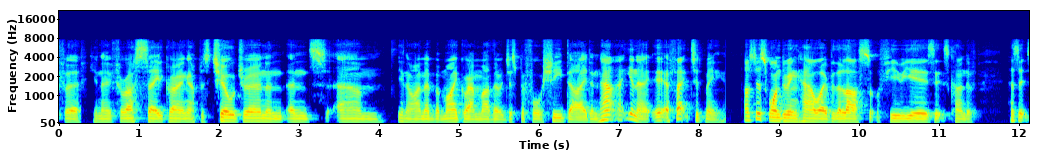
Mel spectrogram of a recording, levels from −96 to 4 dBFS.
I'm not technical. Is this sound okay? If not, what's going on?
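Yes, nothing is wrong with this speech. It has the clear, slightly phone-like sound of G.722 wideband telephone coding, with its faint traces only as much as that kind of call normally carries.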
